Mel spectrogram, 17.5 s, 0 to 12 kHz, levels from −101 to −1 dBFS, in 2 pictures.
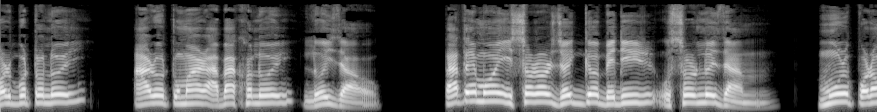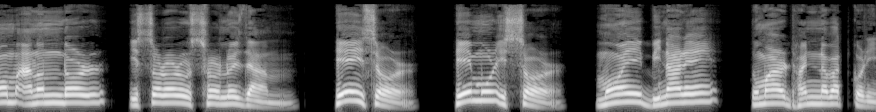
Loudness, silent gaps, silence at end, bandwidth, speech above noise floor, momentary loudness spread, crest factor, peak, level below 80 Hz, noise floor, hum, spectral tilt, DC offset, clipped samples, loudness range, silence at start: -16 LUFS; 0.98-1.31 s, 3.83-4.43 s, 7.80-8.17 s, 9.91-10.05 s, 11.83-12.10 s, 12.96-13.30 s, 14.45-14.72 s, 16.01-16.26 s; 0 s; 11 kHz; over 75 dB; 10 LU; 16 dB; 0 dBFS; -72 dBFS; under -90 dBFS; none; -5.5 dB/octave; under 0.1%; under 0.1%; 2 LU; 0 s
